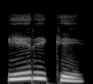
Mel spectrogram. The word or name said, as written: ಏರಿಕೆ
